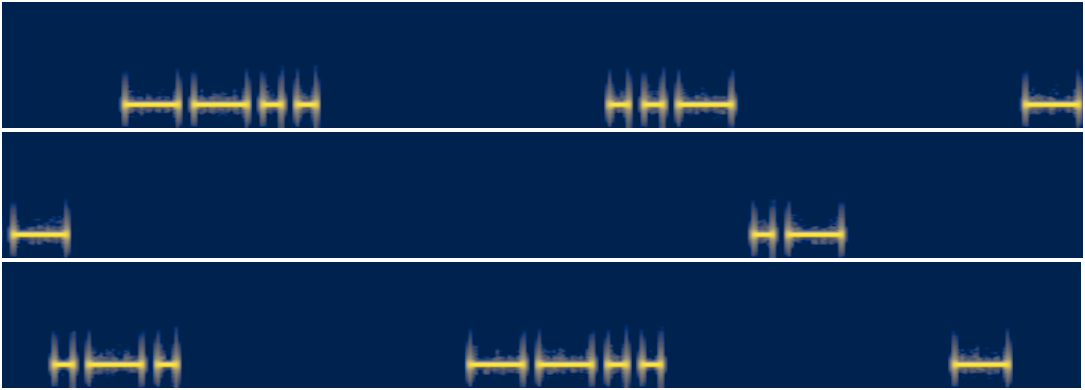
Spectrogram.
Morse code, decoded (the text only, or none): ZUM ARZT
